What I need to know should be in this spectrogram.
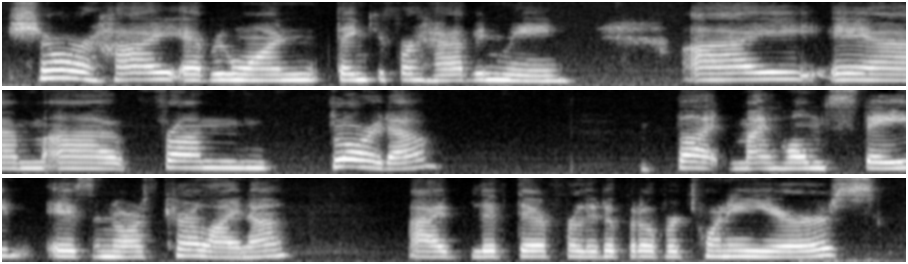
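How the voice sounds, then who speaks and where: Woman in her 30s from Peru, slow and even, halting, dry close sound. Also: mid-range voice, no room sound, rough recording. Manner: slow, halting, searching for words. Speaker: audience member asking a question.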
